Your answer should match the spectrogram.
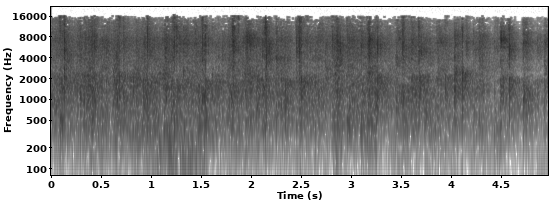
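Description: A steady wash of audience applause fills the whole stretch, many hands clapping at once in a dense, sustained patter that stays loud and even throughout.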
